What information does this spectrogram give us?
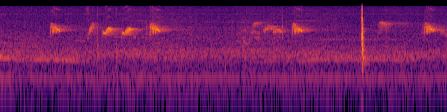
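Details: Red-whiskered bulbul in a fighting trap on an overcast, gloomy day: short bright warbled phrases, each under a second, rising and falling, repeated with pauses, plus one sharp click.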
